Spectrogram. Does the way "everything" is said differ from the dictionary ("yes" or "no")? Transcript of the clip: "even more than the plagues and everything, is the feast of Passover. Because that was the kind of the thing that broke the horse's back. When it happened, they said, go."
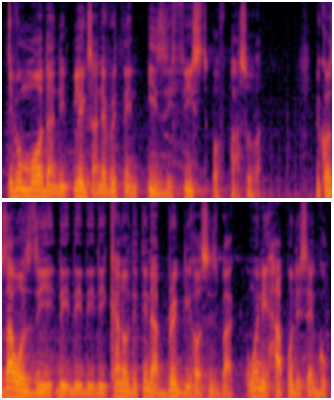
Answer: no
